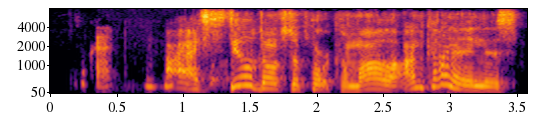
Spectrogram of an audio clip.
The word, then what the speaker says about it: Kamala: It's Kamala, or you could say Harris. It's like Uh, a comma.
